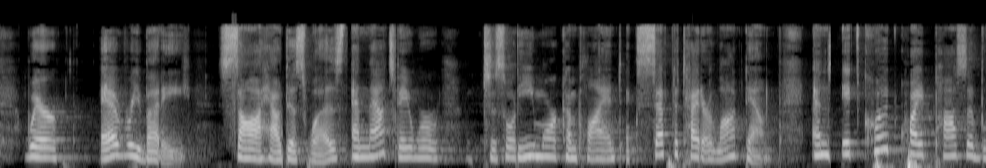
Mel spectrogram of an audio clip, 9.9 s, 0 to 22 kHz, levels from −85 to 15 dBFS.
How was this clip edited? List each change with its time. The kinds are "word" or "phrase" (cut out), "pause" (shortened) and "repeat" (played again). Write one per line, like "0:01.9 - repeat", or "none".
0:02.8 - word
0:03.9 - word
0:04.7 - word
0:05.1 - word
0:06.3 - word
0:08.3 - word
